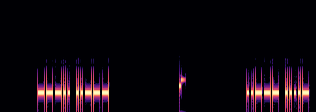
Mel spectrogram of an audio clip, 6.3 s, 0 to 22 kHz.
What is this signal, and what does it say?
Morse code, heard as a keyed tone, about 28 wpm, 700 Hz. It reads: 82 24
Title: Common Cut Numbers - 2-Digit 28wpm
